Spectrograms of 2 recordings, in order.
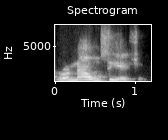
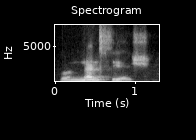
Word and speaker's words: pronunciation: It's not pronunciation, it's pronunciation. Pronunciation.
